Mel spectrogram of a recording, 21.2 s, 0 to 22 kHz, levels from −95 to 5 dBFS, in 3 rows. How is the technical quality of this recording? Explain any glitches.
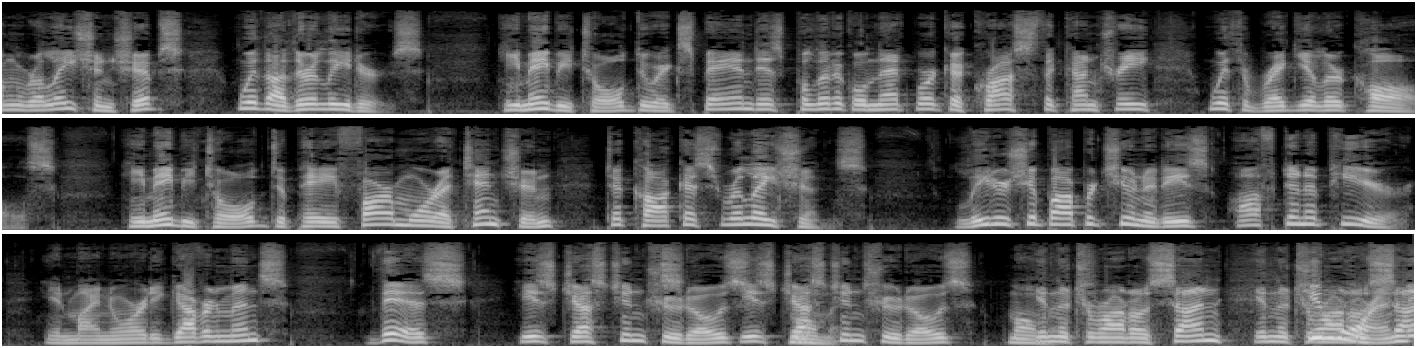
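The recording has one clear glitch near the end. From 17.43 s to the end, a doubled audio track appears: a second full-band copy of the speech, about as loud as the original, runs roughly a second behind. It starts abruptly and has no decay or room colour, likely from the same signal being captured again through a slower path.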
